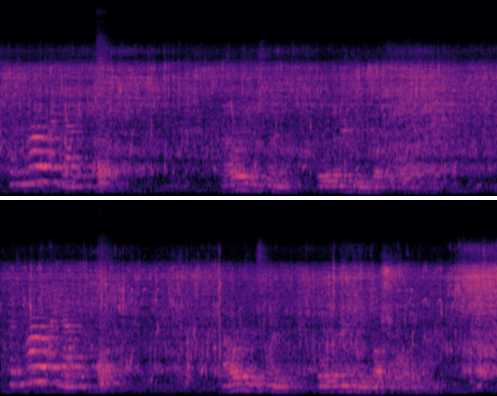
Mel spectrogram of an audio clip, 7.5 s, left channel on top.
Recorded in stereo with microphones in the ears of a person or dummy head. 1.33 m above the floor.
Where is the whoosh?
65° left (ahead or behind), 1.2 m.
